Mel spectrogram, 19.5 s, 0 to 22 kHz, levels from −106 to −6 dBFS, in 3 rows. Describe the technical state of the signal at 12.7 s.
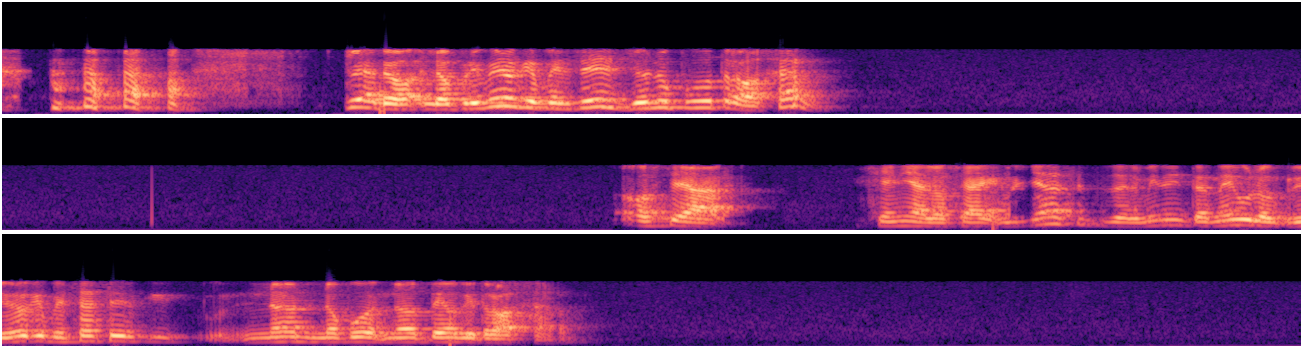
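At 12.7 s the speech is intact, with no fault, just the narrow telephone band of its G.711 coding.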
